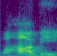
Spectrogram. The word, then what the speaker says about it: Wahhab: posited within the scope of Saudi Arabia and Wahhabi. You know, you have I can't pronounce his name, but it's like Ibn al-Wahhab, who was like this very reactionary scholar.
